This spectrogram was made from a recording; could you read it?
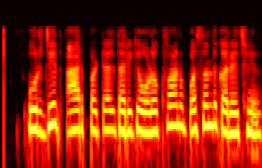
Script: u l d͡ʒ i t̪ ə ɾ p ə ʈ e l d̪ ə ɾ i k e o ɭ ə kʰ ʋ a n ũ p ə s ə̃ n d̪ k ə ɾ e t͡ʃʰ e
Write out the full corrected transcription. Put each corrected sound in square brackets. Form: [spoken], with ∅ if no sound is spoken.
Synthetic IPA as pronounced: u [ɾ] d͡ʒ i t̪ [a] ɾ p ə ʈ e l [t̪] ə ɾ i k e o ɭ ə kʰ ʋ a n ũ p ə s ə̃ n d̪ k ə ɾ e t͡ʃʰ e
